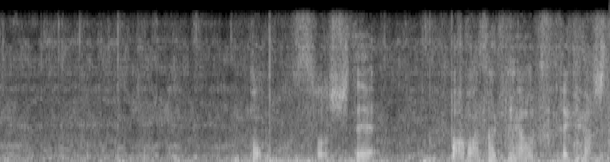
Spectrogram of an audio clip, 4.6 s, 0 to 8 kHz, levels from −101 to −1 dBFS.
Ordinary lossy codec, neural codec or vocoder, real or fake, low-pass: none; codec, 16 kHz, 4.8 kbps, FACodec; fake; 7.2 kHz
